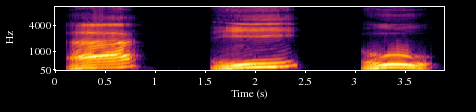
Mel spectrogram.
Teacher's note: kita menilai bahwa hamzah musahalah ini jaharnya berasal dari hamzah. Begitu kan? Kemudian rakhawahnya berasal dari ha. Begitu. Tarkiknya sama.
